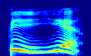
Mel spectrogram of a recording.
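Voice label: "bi ye", Mandarin Chinese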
